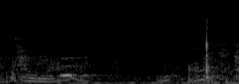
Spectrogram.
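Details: Tonka, an Alaskan Malamute, chats with staff at his vet's office after a limp vanished. Two soft, low, curving woo-like vocal glides rising and falling, with a sharp click near the end and quiet room noise.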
